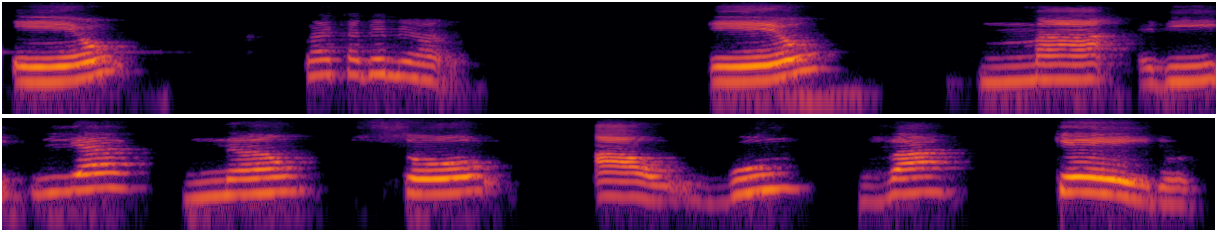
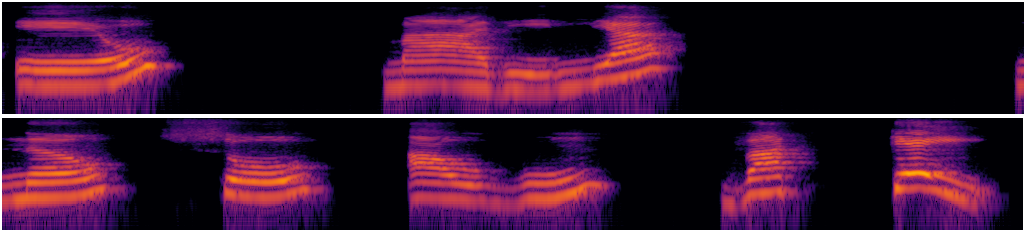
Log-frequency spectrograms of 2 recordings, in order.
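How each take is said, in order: First: Very slow, loud, stressed syllables; syllable-counting recitation. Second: Each syllable drawn out slowly; slow scansion reading. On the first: Teacher recites the verse again, syllable by syllable. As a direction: count out every syllable of "Eu, Marília, não sou algum vaqueiro" loudly. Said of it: "Deu dez, ok?". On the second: Teacher reads the verse slowly for students. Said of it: "A última sílaba aqui, ela não é contada". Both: Shown as a demonstration.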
